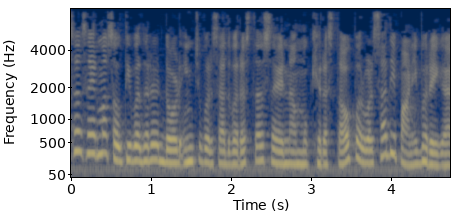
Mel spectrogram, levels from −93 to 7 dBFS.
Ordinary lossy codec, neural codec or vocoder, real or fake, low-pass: none; none; real; none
